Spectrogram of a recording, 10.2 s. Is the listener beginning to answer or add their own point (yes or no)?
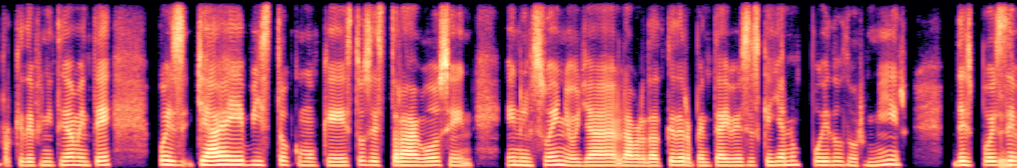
no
